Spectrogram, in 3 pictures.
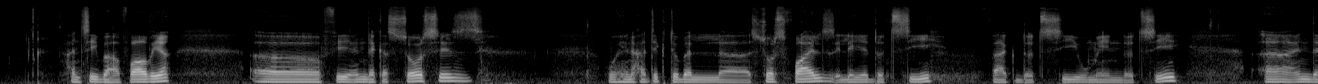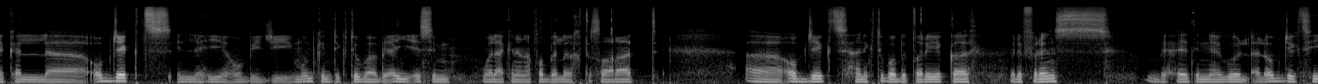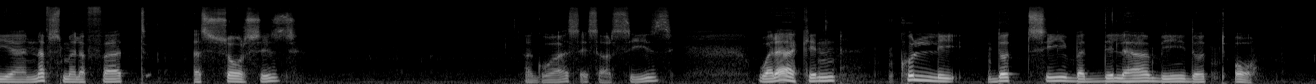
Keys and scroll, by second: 0.4 Return, 3.8-5.8 typing, 8.6-12.0 typing, 15.0-17.1 typing, 22.8 shift+9, 24.6 Delete, 24.8 BackSpace, 26.7 shift+s, 27.7 BackSpace, 27.9 shift+4, 29.2-32.9 typing, 34.5 typing, 35.9-36.7 typing, 38.0-39.5 typing.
